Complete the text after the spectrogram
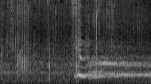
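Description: A wolf's long, steady howl, answering a man's singing, rises in midway through and holds loud and clear to the end, with a faint, quieter tone before it over soft background noise.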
